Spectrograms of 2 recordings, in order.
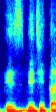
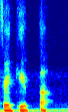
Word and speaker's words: Vegeta: juga launch atau saingannya sound gokil bukan namanya Bezita ya bacanya di Indonesia bercita-cita sebenarnya dalam Jepang yaitu terasanya Vegeta Oke kita itu kira-kira cenderung kearah mana itu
